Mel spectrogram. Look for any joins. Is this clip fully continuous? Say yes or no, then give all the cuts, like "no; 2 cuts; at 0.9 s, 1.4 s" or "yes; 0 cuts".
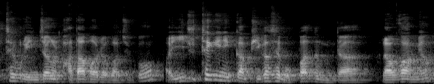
no; 1 cut; at 1.6 s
